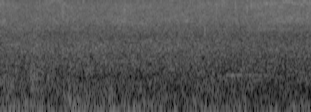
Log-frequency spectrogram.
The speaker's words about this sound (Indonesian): Petir masih menggelegar. Di setiap kilatan petir dan suara guntur terdengar suara bisik-bisik.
